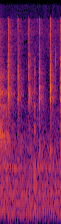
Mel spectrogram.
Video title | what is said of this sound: Beginner Acrylic Nail - Acrylic Nail Education Refresher | you can hear kind of that sharp click almost all the way through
